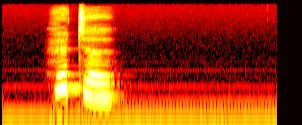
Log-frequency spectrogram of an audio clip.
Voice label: "huette", German; alphabet

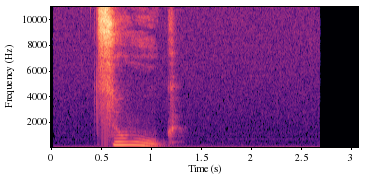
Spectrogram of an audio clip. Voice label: "zug", German; masculine

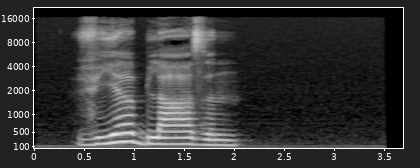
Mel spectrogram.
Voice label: "wir blasen", German; verbs present tense irregular

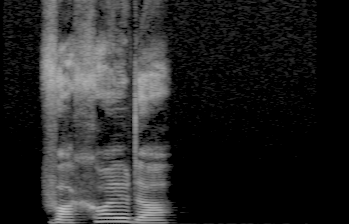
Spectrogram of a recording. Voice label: "wacholder", German; nouns gender feminine

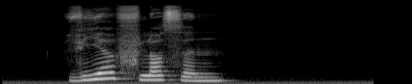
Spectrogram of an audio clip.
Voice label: "wir flossen", German; verbs past tense irregular

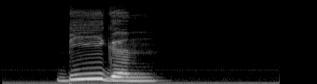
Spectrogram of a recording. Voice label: "biegen", German; verbs past tense irregular

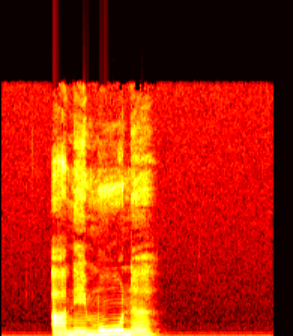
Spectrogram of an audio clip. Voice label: "Anemone", German; nouns gender feminine

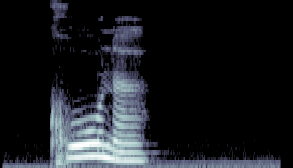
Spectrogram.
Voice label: "krone", German; masculine

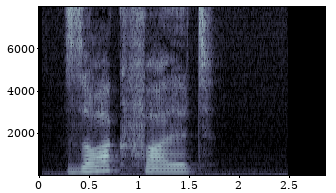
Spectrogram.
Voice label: "sorgfalt", German; nouns gender feminine

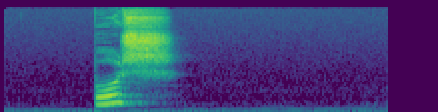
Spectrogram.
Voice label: "busch", German; nouns gender feminine

